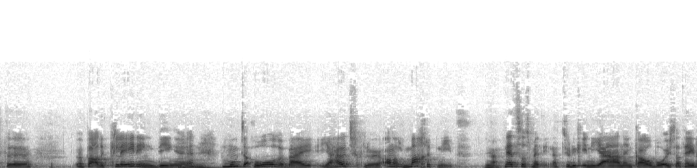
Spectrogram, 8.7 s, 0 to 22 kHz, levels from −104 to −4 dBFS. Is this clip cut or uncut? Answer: cut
